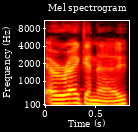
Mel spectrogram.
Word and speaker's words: oregano: Like we say, you say oregano, we say or what do we say?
